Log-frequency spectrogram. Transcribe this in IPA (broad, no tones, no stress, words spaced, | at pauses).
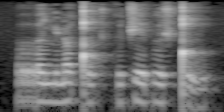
rʌɲe ɳʌǃot͡ʃ kʏt͡ʃ e plʏʃǃɯv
